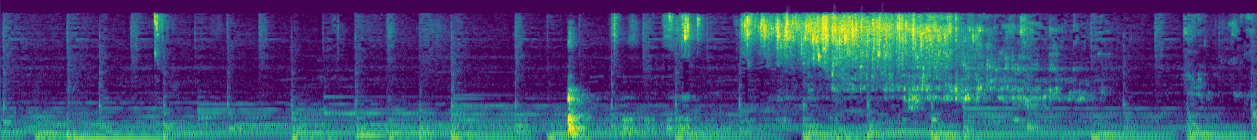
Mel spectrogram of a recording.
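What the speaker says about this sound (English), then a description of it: "The next step is to strain the juice." Lamb cooking juice from a pressure-cooked leg of lamb is strained into stock, a splashing pour of liquid rising midway and trailing off beneath steady background music.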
